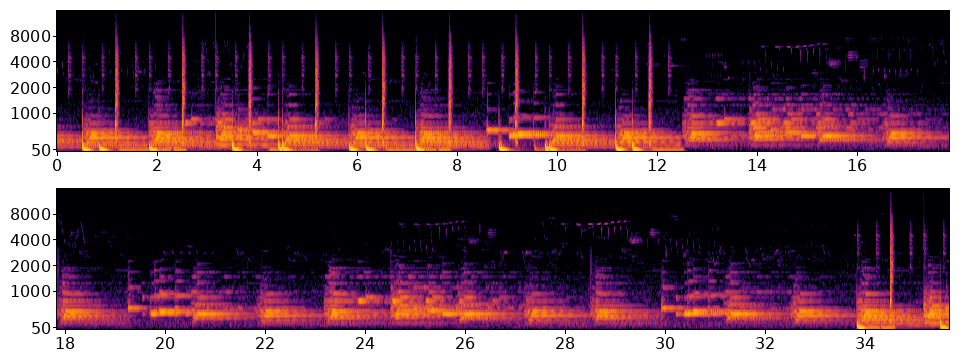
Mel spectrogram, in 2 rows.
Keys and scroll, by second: 3.7 ctrl+a, 5.3 ctrl+s, 7.7 ctrl+s, 10.1 ctrl+a, 10.7 u, 13.7 l, 13.8 o, 14.1 p, 14.6 Down, 15.3 Return, 28.1 ctrl+v, 33.0 ctrl+v, 34.6 ctrl+v, 35.2 ctrl+v.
